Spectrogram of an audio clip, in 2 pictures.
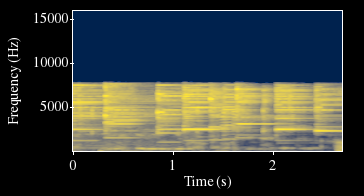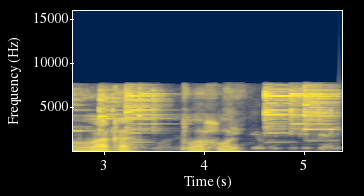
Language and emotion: Russian, neutral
